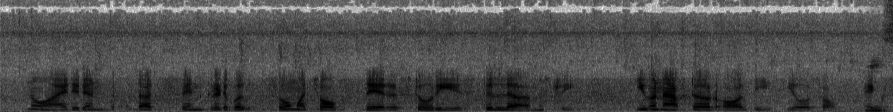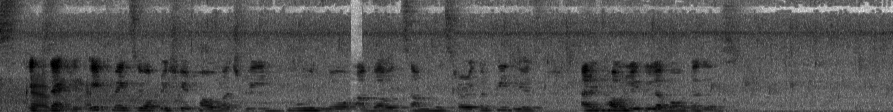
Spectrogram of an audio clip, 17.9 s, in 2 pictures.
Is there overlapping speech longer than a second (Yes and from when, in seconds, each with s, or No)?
Yes, from 8.6 s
